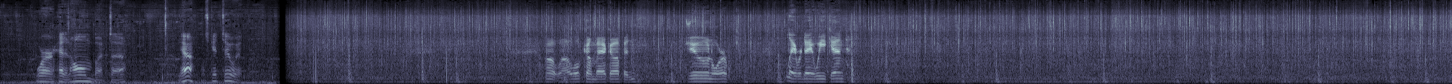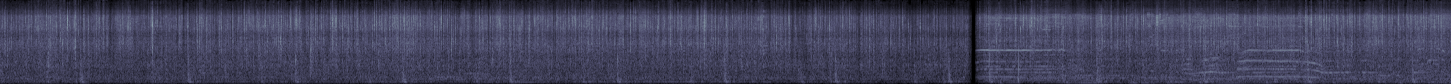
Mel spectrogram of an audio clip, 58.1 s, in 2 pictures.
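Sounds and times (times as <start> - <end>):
low engine hum: 0.0 - 11.7, 48.0 - 58.0
heavy rain on a windshield: 0.3 - 2.5, 3.1 - 58.0.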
